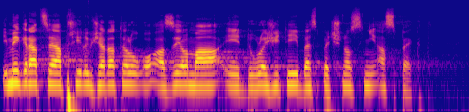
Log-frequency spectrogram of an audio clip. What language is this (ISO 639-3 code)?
ces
